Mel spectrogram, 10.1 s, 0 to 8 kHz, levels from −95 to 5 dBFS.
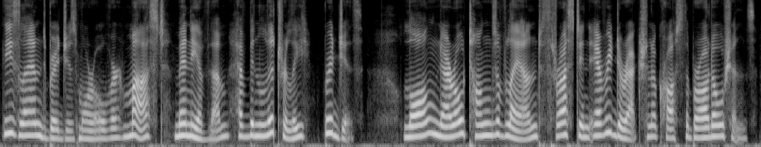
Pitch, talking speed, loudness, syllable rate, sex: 215 Hz, 150 wpm, -18 LUFS, 4.5 syllables/s, female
